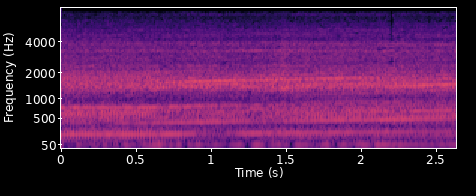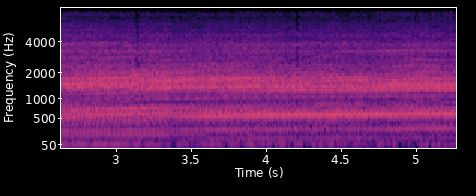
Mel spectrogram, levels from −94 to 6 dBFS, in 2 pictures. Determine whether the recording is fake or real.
real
